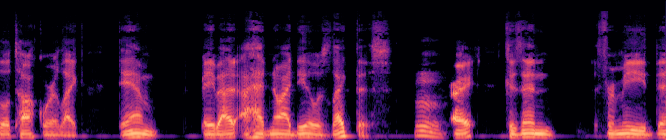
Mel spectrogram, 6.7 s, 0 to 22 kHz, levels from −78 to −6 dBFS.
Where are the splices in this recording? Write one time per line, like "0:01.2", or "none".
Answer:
none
